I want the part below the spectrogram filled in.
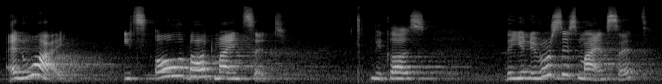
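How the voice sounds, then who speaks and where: A woman's voice: sits high, expressive, slow pace. A middle-aged woman from Kyrgyzstan giving a conference talk, hesitant with many fillers and non-native phrasing, recorded in a large lecture hall. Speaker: conference speaker. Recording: echoey hall with reverb, faint noise.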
